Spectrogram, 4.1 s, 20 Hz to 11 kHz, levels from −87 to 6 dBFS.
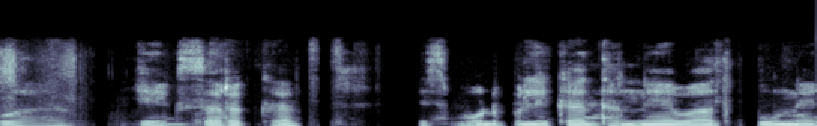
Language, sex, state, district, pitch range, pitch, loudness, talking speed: Hindi, male, Bihar, Muzaffarpur, 115-120 Hz, 115 Hz, -17 LUFS, 220 wpm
